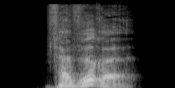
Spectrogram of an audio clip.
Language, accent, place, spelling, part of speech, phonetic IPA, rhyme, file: German, Germany, Berlin, verwirre, verb, [fɛɐ̯ˈvɪʁə], -ɪʁə, De-verwirre.ogg
- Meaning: inflection of verwirren: 1. first-person singular present 2. singular imperative 3. first/third-person singular subjunctive I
